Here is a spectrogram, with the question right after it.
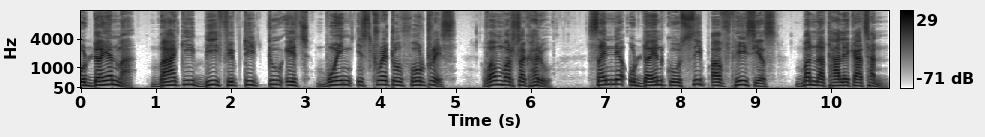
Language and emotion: Nepali, neutral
